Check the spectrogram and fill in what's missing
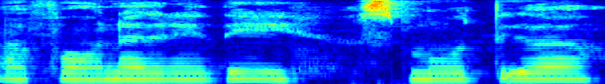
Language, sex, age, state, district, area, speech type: Telugu, female, 60+, Andhra Pradesh, Vizianagaram, rural, spontaneous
